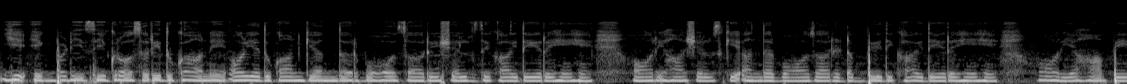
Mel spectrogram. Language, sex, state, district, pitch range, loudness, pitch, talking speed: Hindi, female, Haryana, Rohtak, 165-180 Hz, -22 LUFS, 170 Hz, 180 wpm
